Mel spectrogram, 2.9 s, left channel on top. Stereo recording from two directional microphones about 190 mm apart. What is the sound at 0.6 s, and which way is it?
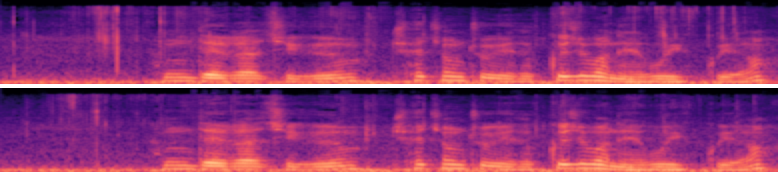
Speech, 5° right (ahead or behind).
